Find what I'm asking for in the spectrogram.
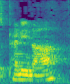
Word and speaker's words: Peninnah: So blue letter Bible, we'll show you how to pronounce it. So it's Peninnah.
